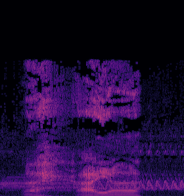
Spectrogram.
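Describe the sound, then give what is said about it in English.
Approaching sirens wail, rising and falling in pitch, loud, with two swelling tones followed by a fainter warbling siren continuing in the background. “Those sirens are almost here.”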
